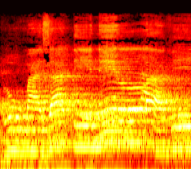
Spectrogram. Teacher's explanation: Ari tanwin teh nun anu disukunkeun. Ngan pedah lamun nun anu disukunkeun bakal patepung sukun dua jeung sukuna hamzah, maka teu tiasa dibaca atuh nun anu kahiji disukunkeun jadi dikasrohkeun.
